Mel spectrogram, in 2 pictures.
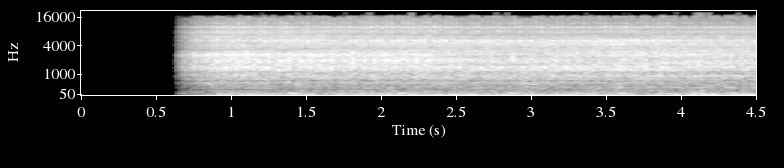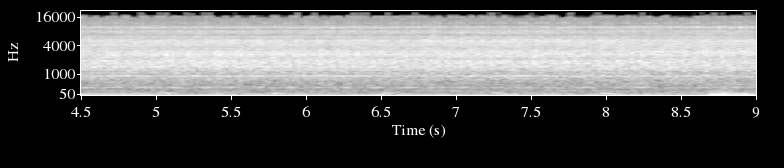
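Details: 2011 Hyundai i20 with a 1.2-litre Kappa petrol engine at 45,000 km: fairly regular light ticking, roughly four a second, over a busy idle that carries into the revs; the source isn't pinned down.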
